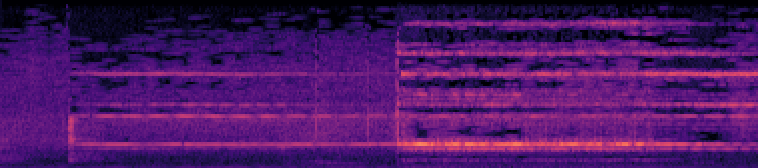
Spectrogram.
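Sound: telephone bell ringing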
